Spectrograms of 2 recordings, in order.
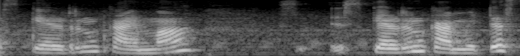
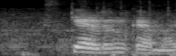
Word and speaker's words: स्क्लेरेन्काइमा: कि बना हुआ होता है पैरेन्काइमा, कॉलेनकाइमा और स्क्लेरल काइमेटस सेल का बना हुआ होता है। ठीक है, स्पेलिंग थोड़ी सी गड़बड़ हो रही है। ठीक है, स्क्लेरेन्काइमा, ठीक है।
